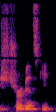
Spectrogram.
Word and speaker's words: Szczerbiński: Well, the SZC, SZC is actually like a sh, so you actually say Szczerbiński.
